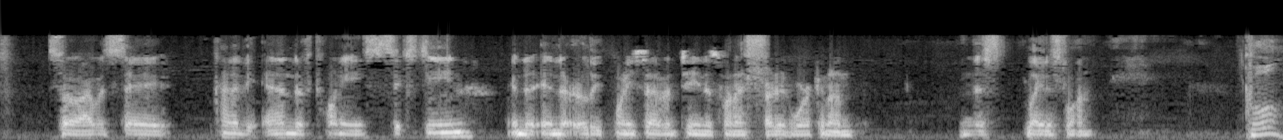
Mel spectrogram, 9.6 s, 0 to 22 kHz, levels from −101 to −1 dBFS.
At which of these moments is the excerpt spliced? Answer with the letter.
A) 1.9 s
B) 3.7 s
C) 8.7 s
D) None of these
B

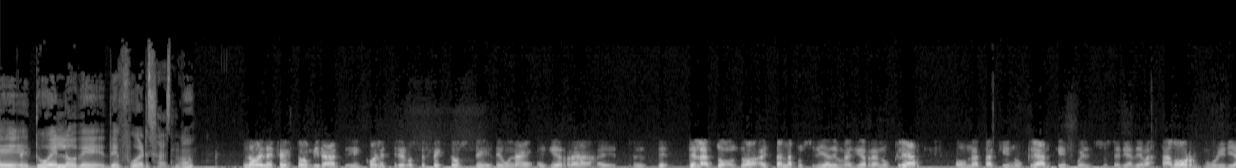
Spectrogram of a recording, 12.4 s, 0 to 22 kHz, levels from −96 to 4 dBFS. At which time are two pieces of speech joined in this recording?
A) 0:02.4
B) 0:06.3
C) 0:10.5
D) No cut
B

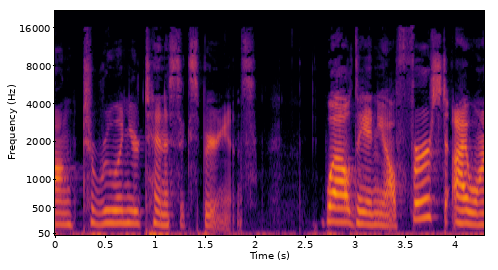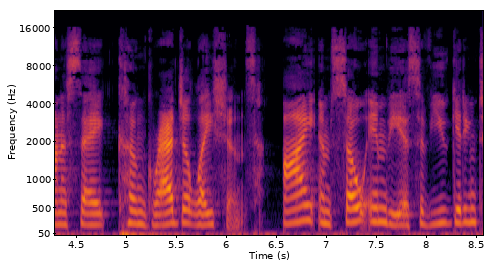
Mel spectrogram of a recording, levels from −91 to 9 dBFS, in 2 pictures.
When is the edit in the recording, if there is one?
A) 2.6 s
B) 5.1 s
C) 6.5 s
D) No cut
A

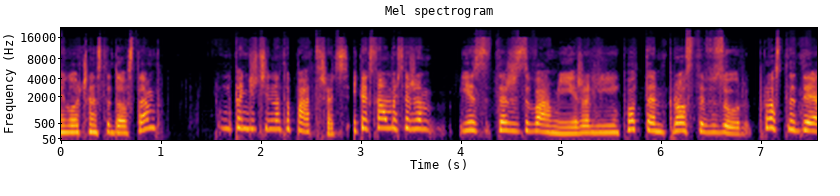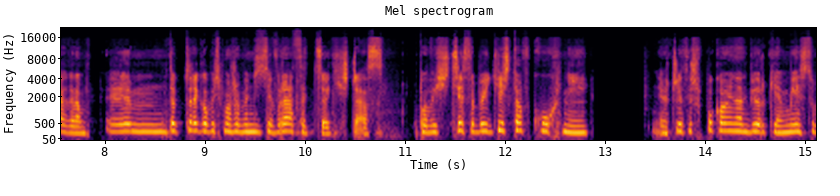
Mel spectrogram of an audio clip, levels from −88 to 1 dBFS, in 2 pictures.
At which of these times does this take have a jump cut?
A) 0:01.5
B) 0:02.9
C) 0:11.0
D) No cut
B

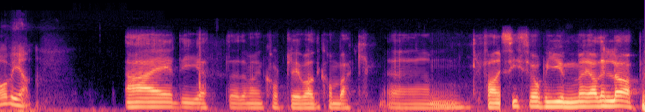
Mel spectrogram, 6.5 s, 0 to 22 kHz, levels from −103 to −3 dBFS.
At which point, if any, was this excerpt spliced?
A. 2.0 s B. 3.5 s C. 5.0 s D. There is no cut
C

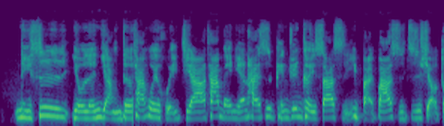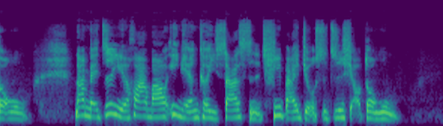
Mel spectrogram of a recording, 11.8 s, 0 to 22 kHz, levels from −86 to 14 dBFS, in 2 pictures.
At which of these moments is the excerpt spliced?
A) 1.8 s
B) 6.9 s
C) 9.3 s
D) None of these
A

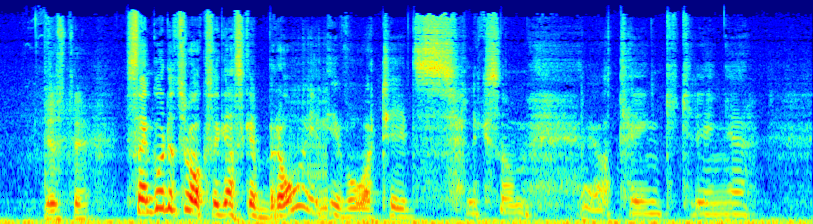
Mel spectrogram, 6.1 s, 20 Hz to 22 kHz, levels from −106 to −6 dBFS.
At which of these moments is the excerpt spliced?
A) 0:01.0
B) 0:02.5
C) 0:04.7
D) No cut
B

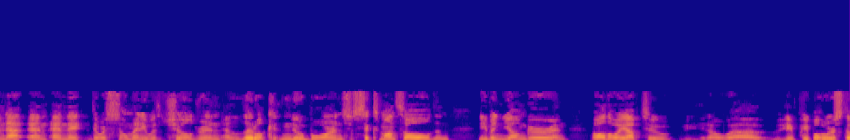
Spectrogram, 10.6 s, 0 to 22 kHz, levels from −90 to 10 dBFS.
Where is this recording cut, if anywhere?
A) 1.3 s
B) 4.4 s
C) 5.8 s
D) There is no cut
B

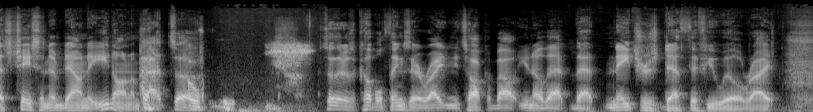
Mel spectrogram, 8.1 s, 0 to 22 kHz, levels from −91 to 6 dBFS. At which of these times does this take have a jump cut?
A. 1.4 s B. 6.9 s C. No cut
A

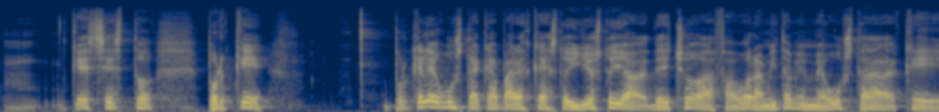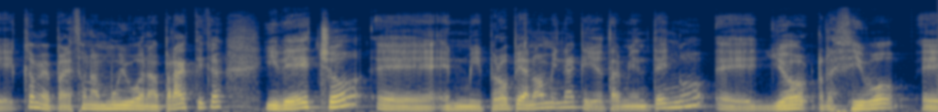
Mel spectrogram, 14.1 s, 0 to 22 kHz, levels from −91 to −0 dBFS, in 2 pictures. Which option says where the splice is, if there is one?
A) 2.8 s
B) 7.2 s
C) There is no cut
B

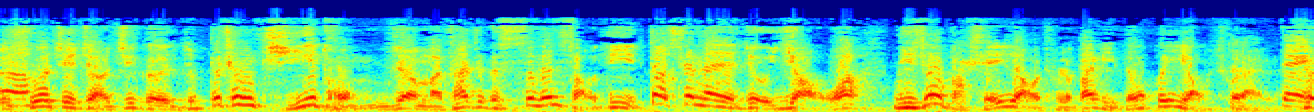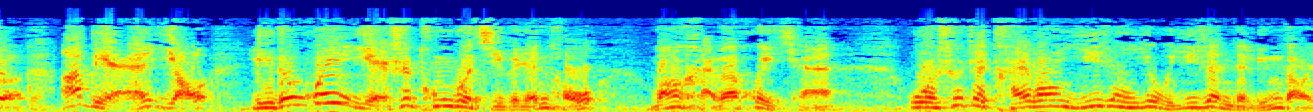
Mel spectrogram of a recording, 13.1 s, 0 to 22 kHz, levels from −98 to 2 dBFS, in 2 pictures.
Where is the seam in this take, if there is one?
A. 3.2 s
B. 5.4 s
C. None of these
A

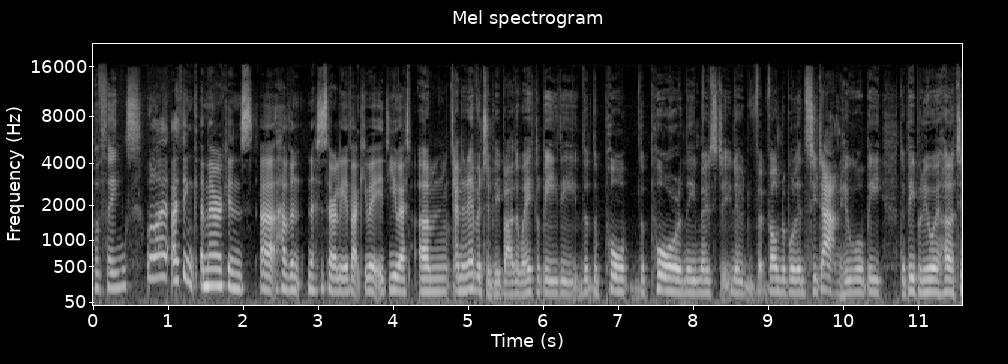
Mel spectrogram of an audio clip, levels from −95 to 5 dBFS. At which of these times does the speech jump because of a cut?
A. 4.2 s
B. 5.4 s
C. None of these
A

